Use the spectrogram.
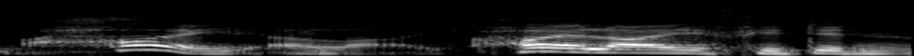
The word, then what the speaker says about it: Jai Alai: cigar city brewing um where they pronounced it hi alai hi alai if you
